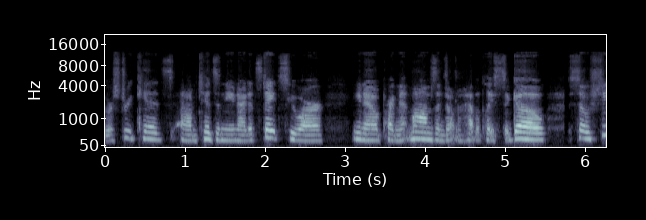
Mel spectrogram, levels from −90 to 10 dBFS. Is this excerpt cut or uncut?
uncut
